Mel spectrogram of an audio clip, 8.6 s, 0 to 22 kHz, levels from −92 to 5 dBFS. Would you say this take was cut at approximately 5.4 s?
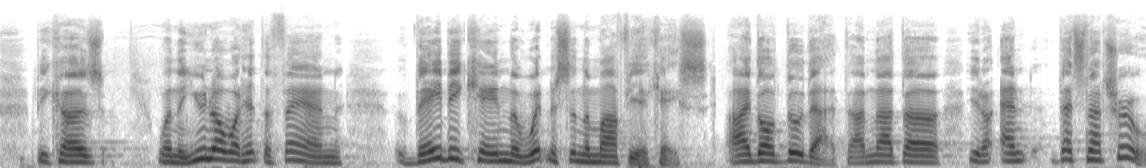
yes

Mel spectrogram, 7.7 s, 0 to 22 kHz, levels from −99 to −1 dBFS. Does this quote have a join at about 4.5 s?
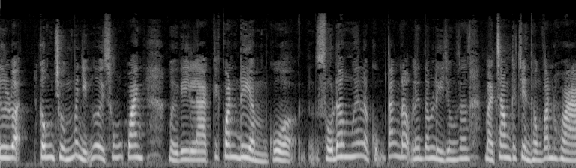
no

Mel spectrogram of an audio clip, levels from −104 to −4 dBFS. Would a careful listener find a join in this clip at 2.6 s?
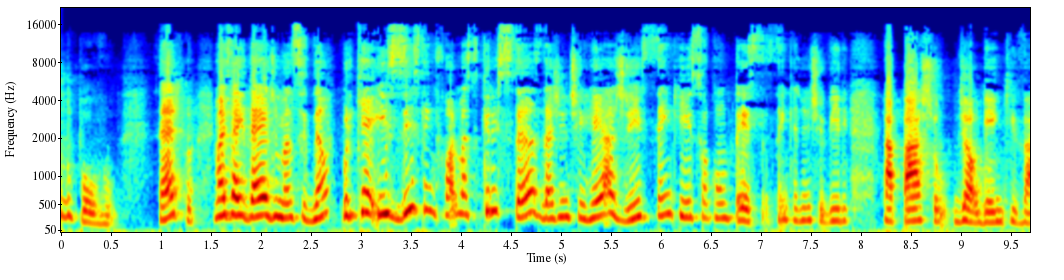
yes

